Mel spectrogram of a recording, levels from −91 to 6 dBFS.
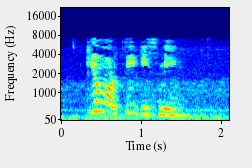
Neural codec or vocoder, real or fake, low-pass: none; real; 7.2 kHz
